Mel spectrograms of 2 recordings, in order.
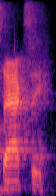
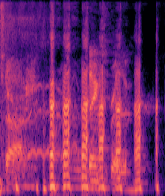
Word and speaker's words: Sachse: Ryan I'm also Ryan it's sexy not sorry I love this new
